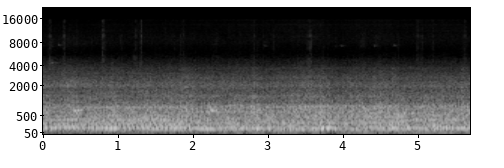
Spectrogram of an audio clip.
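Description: Steady running noise inside a KiHa 75 diesel railcar at speed: the diesel engine's drone under the rumble of wheels on rail.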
